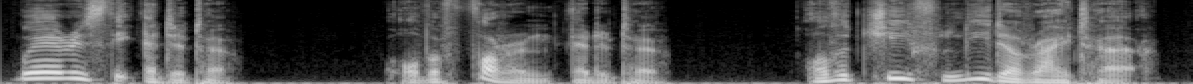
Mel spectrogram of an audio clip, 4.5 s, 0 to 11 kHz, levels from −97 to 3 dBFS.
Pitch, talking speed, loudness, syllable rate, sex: 125 Hz, 175 wpm, -19 LUFS, 6.6 syllables/s, male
